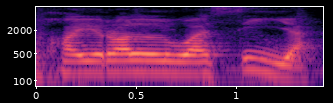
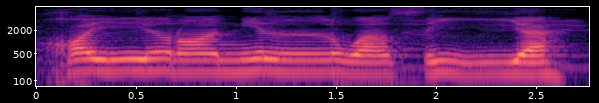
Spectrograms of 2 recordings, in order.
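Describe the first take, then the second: First: The first word ends in 'rul' before wasiyah. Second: The first word ends in 'ronil' before wasiyah. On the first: The speaker calls it wrong. "bukan ... keliru" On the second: The speaker calls it right. "Jadi dibaca nil"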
